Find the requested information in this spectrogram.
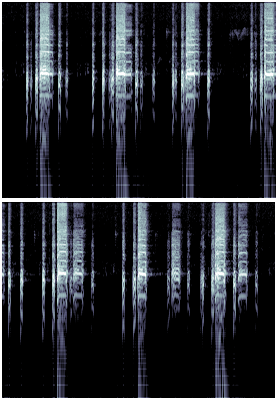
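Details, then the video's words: Female junglefowl calling her male to mate: loud harsh raspy bursts, each followed by a few shorter clipped notes, in clusters roughly every one and a half seconds, on a silent background. "SUARA AYAM HUTAN BETINA MEMANGGIL JANTANNYA"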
